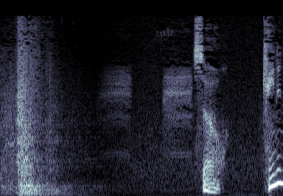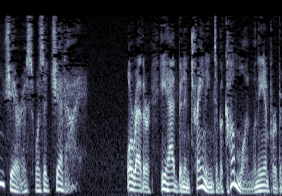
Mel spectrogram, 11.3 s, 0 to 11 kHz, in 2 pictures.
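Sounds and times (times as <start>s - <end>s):
heavy mechanical hangar door opening with a whoosh: 0.0s - 1.6s
faint hissing whine: 1.9s - 11.2s
speech: 3.9s - 4.5s, 5.3s - 7.4s, 8.2s - 11.2s.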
